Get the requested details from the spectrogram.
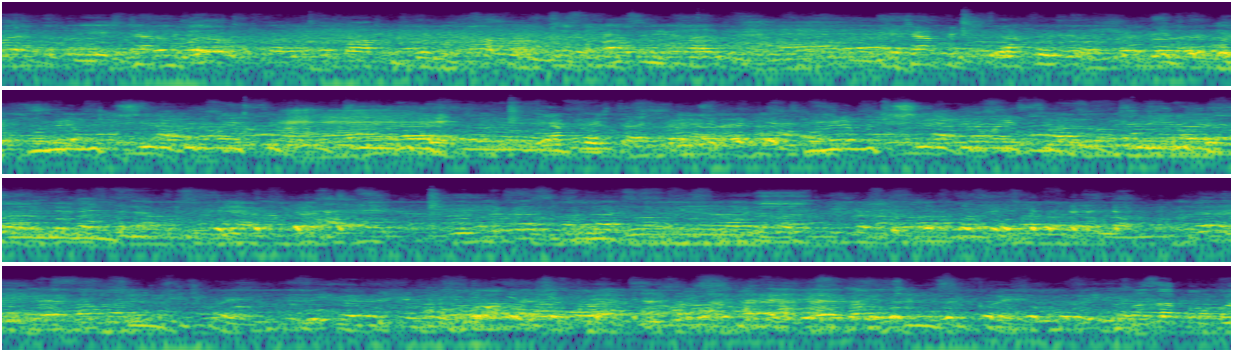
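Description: Several men talk at once, close by, with animation.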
